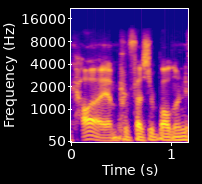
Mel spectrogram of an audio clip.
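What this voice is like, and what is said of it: Low, very deep imitated voice. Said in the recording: “he had that low, super crazy deep voice.”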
